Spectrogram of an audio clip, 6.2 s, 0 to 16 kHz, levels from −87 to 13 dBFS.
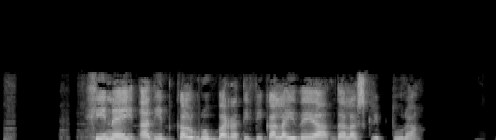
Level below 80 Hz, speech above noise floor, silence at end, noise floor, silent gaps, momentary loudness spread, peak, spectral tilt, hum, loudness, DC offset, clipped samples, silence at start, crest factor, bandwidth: -68 dBFS; over 72 dB; 0.95 s; under -90 dBFS; 4.83-4.89 s; 11 LU; -2 dBFS; -2.5 dB/octave; none; -18 LUFS; under 0.1%; under 0.1%; 1.1 s; 18 dB; 8 kHz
